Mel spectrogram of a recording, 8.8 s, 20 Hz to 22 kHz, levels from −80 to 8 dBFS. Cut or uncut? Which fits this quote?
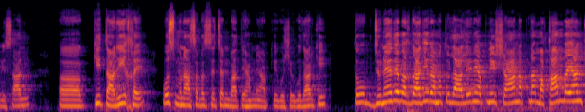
cut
